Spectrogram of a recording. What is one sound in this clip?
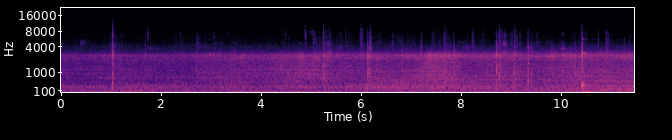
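A tennis ball is struck with a racket, with sharp pops at intervals.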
